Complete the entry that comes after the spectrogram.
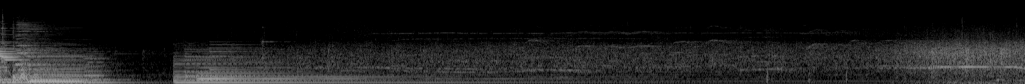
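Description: A band's final sustained chords ring out and fade, ending a show in which the band played along with a video of Diego Armando Maradona's voice; then an audience claps steadily for several seconds, the applause swelling slightly toward the end.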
